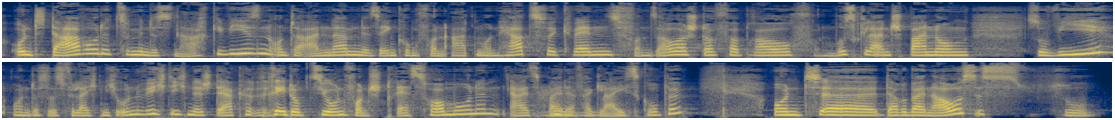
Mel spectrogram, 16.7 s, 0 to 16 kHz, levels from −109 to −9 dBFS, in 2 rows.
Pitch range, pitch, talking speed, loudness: 185-230 Hz, 205 Hz, 140 wpm, -23 LUFS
